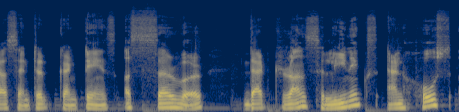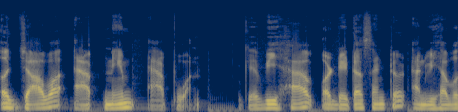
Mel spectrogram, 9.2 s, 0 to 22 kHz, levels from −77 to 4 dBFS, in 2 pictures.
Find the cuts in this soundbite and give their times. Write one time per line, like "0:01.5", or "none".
none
